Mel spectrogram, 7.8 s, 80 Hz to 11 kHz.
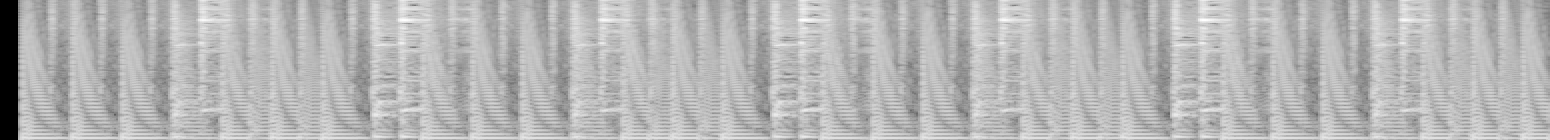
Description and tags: DT Record002
D-Lusion DRUMKiT.
break, drums, industrial, loop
